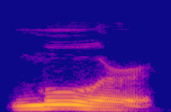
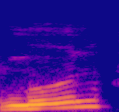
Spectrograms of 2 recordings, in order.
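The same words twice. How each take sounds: First: The word ends with an R sound. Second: The word ends with an L sound. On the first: "So we replace the L with an R" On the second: "the word 물"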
